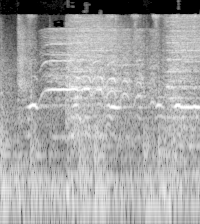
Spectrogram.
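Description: Background music with a horse-like whinny over it. The whinny is a wavering high call that starts about half a second in and lasts over a second.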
